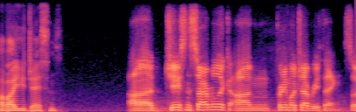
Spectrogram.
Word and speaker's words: Seiberlich: as well so yes and that's jason cyberlick not sieberlich or anything like that that's a lesson that's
